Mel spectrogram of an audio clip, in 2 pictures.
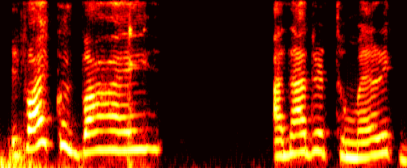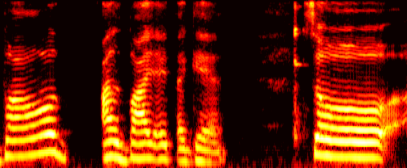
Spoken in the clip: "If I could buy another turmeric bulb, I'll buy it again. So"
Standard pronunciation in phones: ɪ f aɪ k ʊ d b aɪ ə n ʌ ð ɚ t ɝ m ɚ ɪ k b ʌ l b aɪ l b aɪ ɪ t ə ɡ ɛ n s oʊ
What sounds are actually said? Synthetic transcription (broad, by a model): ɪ f aɪ k ʊ d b aɪ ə n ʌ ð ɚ t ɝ m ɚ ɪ k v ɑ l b aɪ l b aɪ ɪ t ə ɡ ɛ n s oʊ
